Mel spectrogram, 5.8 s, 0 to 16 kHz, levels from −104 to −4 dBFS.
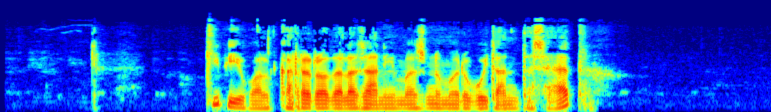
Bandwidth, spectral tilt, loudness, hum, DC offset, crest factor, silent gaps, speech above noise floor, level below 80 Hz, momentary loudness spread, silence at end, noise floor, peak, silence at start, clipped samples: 9.4 kHz; -5 dB/octave; -22 LUFS; none; under 0.1%; 24 dB; none; 56 dB; -44 dBFS; 21 LU; 1.2 s; -78 dBFS; 0 dBFS; 0.7 s; under 0.1%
